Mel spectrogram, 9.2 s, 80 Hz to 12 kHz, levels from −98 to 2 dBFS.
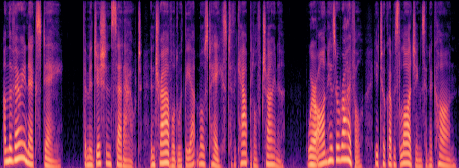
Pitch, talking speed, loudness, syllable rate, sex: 160 Hz, 210 wpm, -19 LUFS, 5.8 syllables/s, female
